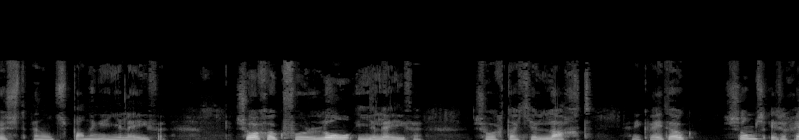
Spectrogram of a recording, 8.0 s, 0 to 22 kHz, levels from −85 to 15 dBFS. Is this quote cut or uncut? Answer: uncut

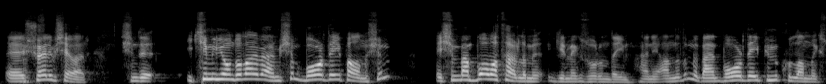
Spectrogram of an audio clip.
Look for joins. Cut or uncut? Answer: uncut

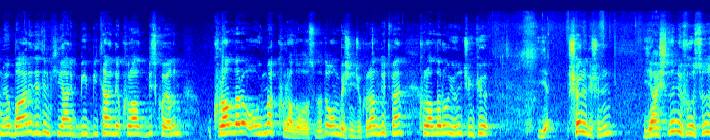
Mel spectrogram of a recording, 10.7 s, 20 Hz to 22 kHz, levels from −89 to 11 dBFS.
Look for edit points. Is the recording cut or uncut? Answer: cut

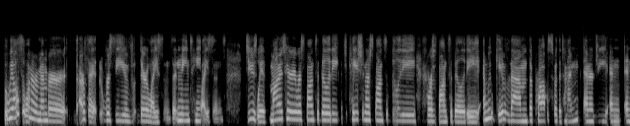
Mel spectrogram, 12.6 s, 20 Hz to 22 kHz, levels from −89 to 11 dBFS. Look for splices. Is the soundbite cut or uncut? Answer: cut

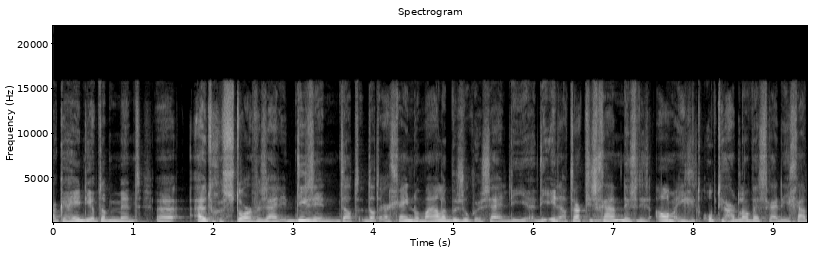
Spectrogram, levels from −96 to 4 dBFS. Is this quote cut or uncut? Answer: cut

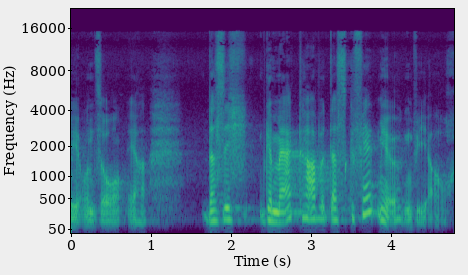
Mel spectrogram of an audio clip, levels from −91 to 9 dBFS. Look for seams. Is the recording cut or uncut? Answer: uncut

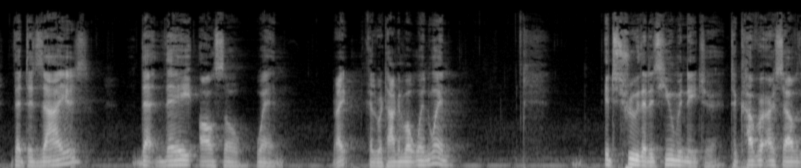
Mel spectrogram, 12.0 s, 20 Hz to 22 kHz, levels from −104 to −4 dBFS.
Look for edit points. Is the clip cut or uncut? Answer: uncut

